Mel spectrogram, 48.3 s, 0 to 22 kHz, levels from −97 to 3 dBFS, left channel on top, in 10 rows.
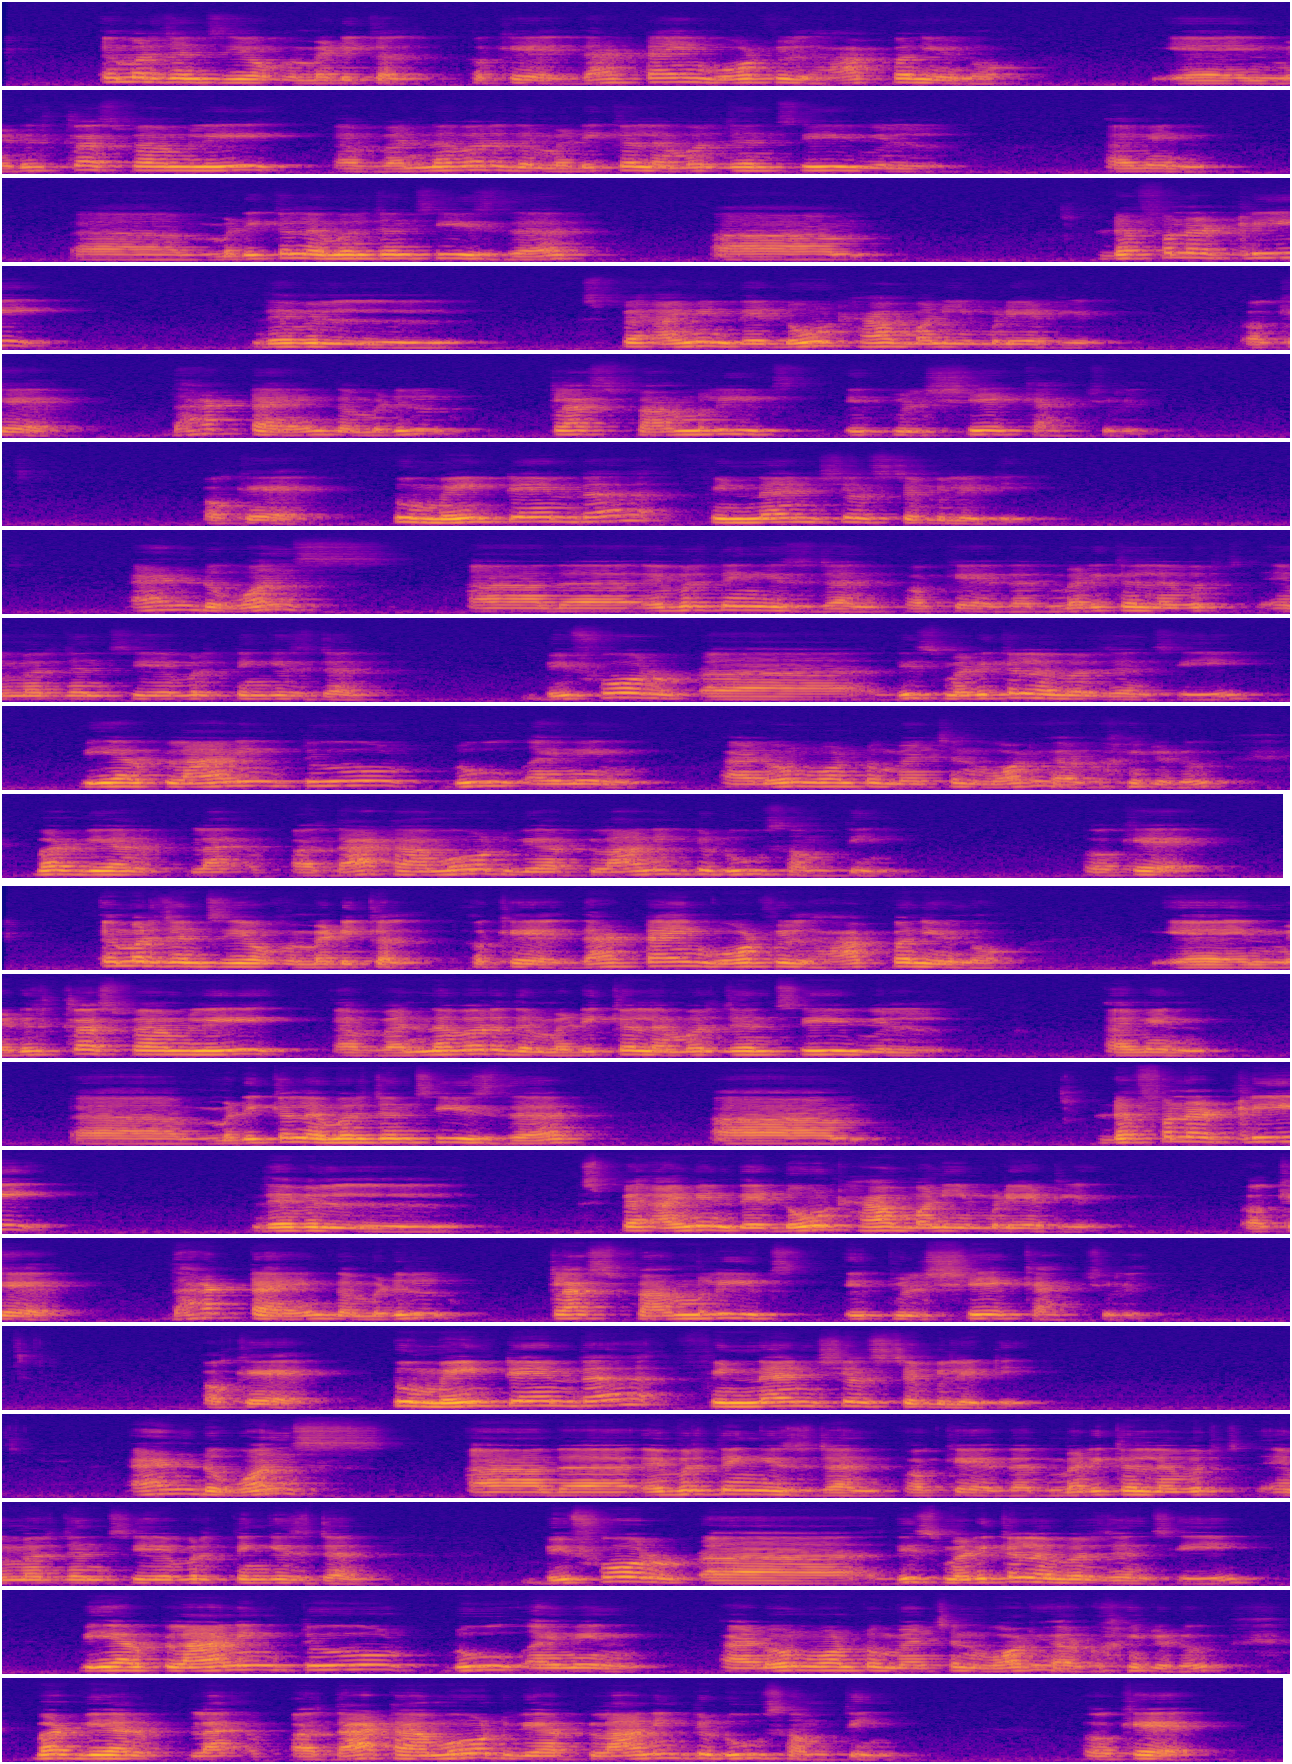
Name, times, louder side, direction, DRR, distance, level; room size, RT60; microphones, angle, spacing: voice 1, 0.4-3.8 4.3-8.4 9.0-9.4 9.9-11.8 12.3-12.9 13.8-14.7 15.4-16.2 16.8-18.6 19.1-19.6 20.0-21.0 21.4-23.6 24.9-25.3 25.6-28.0 29.5-30.4 30.7-35.2 35.8-38.5 38.9-41.0 41.3-43.2 43.6-46.8 47.5-48.0, right 3 dB, 45° right, 0.9 m, -22 dB
12.0 x 8.4 x 3.7 m
head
